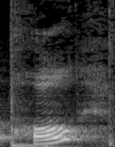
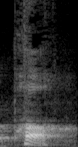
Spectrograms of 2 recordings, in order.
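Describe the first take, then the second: First: The word ends with a clear L sound. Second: The final L becomes a vowel sound.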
